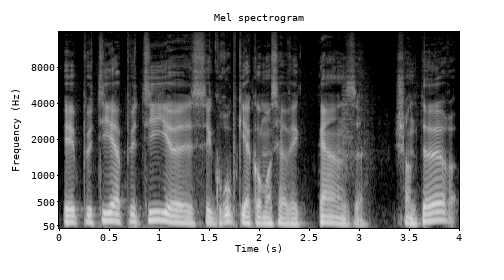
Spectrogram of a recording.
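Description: This is a man in his sixties from Argentina whose first language is Hebrew. He speaks in a gravelly, mellow, fairly low voice and tells his story unhurriedly, restarting phrases as he goes. He is recorded dry and close. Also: lively intonation, normal speed, dry recording. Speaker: choir director, guest. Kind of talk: radio interview.

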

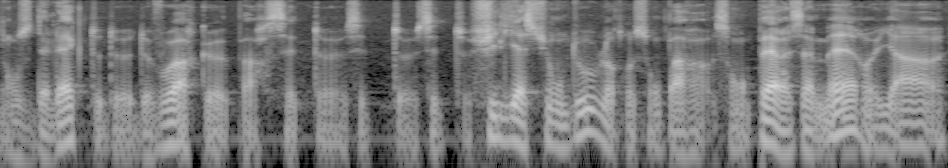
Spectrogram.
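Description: A very deep, heavily gravelly older man speaking as an interview guest. His voice is husky, and he halts often, repeating words while he gathers his thoughts. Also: a little mellow. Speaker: author and music writer.

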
